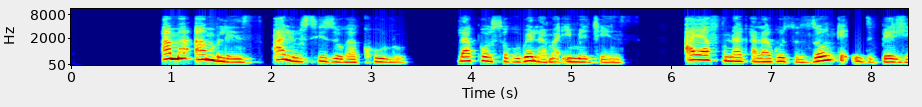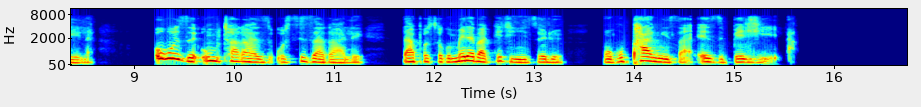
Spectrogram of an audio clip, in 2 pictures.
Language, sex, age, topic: North Ndebele, female, 25-35, health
